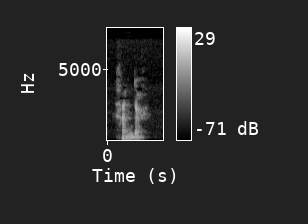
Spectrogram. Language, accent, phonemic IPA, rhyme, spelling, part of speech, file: English, Southern England, /ˈhændə(ɹ)/, -ændə(ɹ), hander, noun, LL-Q1860 (eng)-hander.wav
- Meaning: 1. One who hands over or transmits; a conveyor in succession 2. Something having, using, or requiring, a certain hand, or number of hands 3. A blow on the hand as punishment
